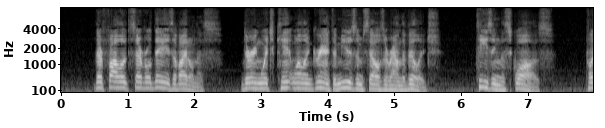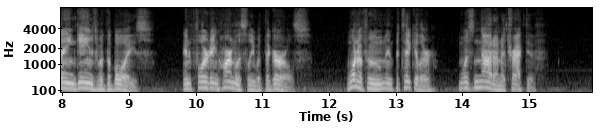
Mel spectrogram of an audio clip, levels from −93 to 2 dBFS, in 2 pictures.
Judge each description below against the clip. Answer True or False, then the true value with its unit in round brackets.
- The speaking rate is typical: True (145 wpm)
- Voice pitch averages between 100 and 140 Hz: True (135 Hz)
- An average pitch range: True (5.0 semitones)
